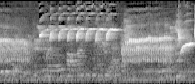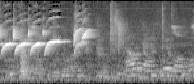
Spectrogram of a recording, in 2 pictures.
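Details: Domestic canary singing varied phrases: a quick string of high clipped notes, a rattling burst, then lower rolling whistled notes repeated rapidly before scattered soft chirps.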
